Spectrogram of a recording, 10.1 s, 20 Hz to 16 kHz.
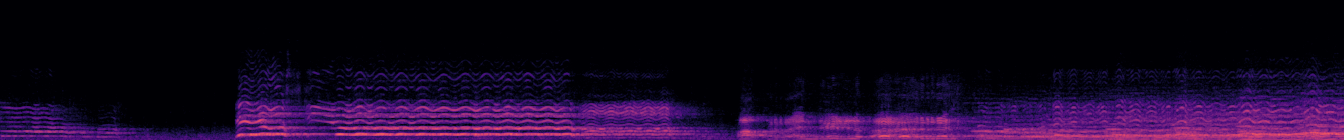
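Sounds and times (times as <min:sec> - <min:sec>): operatic singing: 0:01.8 - 0:10.0.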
